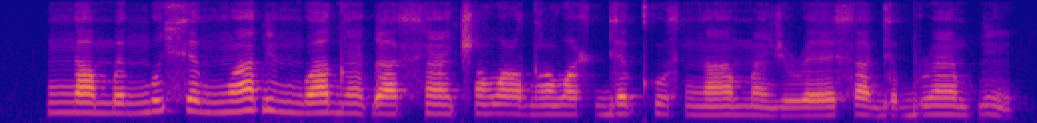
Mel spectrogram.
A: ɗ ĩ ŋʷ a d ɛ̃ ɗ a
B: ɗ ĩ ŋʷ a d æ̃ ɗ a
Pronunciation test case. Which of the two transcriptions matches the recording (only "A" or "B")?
A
